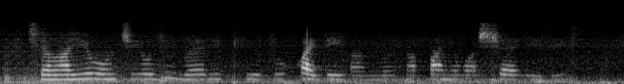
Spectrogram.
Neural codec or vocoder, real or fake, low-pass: codec, 16 kHz, 0.4 kbps, LongCat-Audio-Codec; fake; 7.2 kHz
